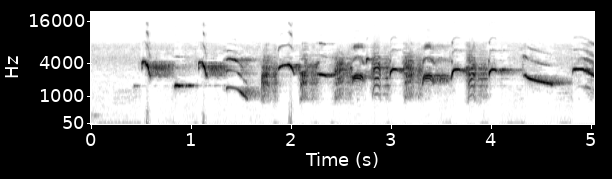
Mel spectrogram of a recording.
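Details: A chopi blackbird sings a varied, fast sequence of clear whistles, downward slurs and gurgling chattery notes, with bright rising and falling phrases following each other without pause.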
